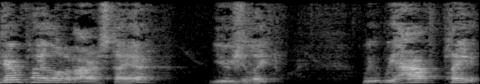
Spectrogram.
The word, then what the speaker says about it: Aristeia: And we're going to play Aristeia. You didn't say it right. Well, go on. You've got to go, Aristeia! Aristeia! It's got an exclamation mark at the end Yes, and everything.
